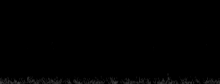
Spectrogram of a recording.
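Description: Near silence: room tone, with a few faint soft ticks from fingers handling and knotting crochet thread.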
